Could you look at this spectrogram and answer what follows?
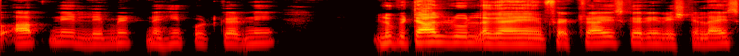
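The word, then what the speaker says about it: L'Hôpital: लिख देता हूं एल तो इसमें एच साइलेंट होते है लुपी टल रूल तो लुप टल रूल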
